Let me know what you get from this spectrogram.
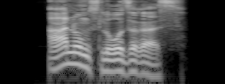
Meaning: strong/mixed nominative/accusative neuter singular comparative degree of ahnungslos
- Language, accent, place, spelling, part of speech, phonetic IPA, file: German, Germany, Berlin, ahnungsloseres, adjective, [ˈaːnʊŋsloːzəʁəs], De-ahnungsloseres.ogg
